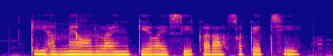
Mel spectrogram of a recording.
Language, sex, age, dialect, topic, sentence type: Maithili, female, 18-24, Angika, banking, question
